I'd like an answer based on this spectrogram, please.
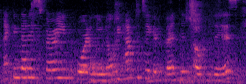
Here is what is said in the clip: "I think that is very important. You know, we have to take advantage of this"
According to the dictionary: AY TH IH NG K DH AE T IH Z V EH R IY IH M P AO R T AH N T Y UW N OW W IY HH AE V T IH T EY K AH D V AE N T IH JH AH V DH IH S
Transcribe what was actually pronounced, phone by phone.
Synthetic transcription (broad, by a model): AY TH IH NG K DH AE T IH Z V EH R IY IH M P AO R T N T Y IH N OW W IY HH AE F T IH T EY K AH D V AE N T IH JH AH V DH IH S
